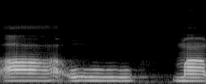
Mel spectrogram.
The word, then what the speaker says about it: ओम: ओम में कुछ अलग-अलग बहुत से लोग आ ऊ मा बोलते हैं वह मैं नहीं कहता गलत है या सही पर आपको पूर्ण ओम बोलना है एक साथ इस तरह से आपको ओम का उच्चारण कर लेना है तीन बार ओम का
